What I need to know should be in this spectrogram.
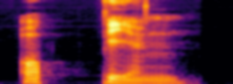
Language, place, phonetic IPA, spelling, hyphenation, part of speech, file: German, Bavaria, [ˈapbiːɡn̩], abbiegen, ab‧bie‧gen, verb, Bar-abbiegen.ogg
- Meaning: 1. to turn, to turn off 2. to bend, to turn (of a road, street, path, etc.) 3. to fold (metal) 4. to head off, to stave off 5. to branch off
